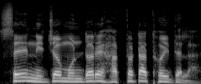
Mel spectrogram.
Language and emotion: Odia, neutral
